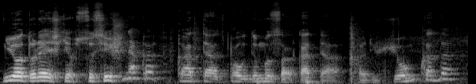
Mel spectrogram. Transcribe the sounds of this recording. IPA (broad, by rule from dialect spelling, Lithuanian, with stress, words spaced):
ˈjuɔdʊ rʲɛɪʃʲkʲɛ sʊˈsʲɪʃʲnʲɛkɐ ˈkɑː tʲæː ɐ spɐʊdʲɪˈmʊs ɐr ˈkɑː ˈtʲæː ɐr ɪʃʲˈjʊŋkt kɐˈdɐ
